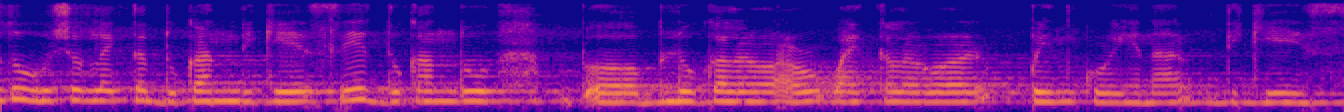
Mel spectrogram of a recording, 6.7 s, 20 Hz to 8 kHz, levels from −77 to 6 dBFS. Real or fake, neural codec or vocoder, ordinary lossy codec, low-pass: fake; vocoder, 22.05 kHz, 80 mel bands, WaveNeXt; none; 7.2 kHz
